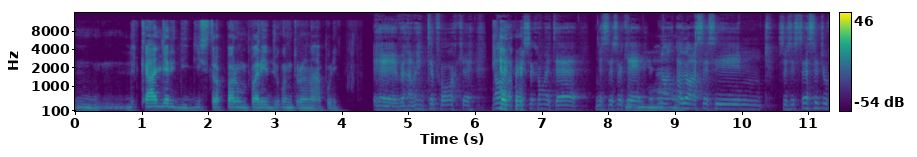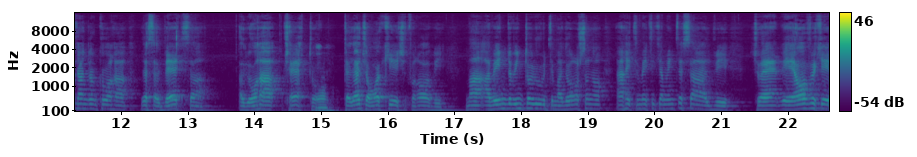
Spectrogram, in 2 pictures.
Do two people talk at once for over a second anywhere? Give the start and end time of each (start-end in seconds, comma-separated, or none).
none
